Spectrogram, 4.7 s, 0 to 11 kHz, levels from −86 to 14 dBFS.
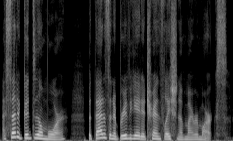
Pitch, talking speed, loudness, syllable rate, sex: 220 Hz, 195 wpm, -19 LUFS, 5.1 syllables/s, female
